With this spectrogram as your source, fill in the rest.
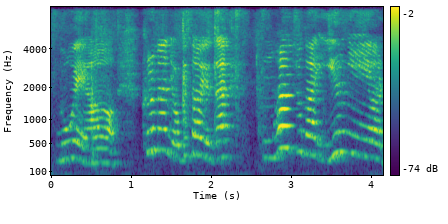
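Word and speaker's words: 종로: 이거 발음하면 어떻게 발음해야 돼요, 여러분? 종노예요.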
